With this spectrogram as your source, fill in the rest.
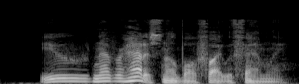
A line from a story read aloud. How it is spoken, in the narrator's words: said quietly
